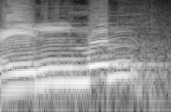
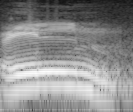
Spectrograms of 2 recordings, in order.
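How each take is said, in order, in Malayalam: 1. ഈ വാക്ക് അവസാനിക്കുന്നത് ചേർത്ത 'un' ശബ്ദത്തോടെയാണ്. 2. ഈ വാക്ക് അവസാനിക്കുന്നത് ശുദ്ധ അന്ത്യ വ്യഞ്ജനത്തിലാണ്. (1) "എഴുതിയേക്കുന്ന ഇൽമുൻ അങ്ങനെയല്ല പറയുന്നത്" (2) "ഫുൾ സ്റ്റോപ്പ് ഇൽം"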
